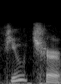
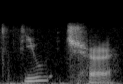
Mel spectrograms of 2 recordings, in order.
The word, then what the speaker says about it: future: Rồi chữ T trong chữ future phát âm sao? À cái chữ future á phát âm chute. Ok. Future. Go là lịch sử phải không?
